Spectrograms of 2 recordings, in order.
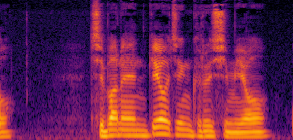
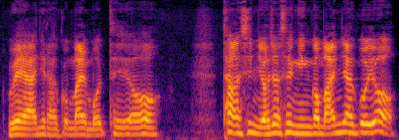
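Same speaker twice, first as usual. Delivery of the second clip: higher, pressing accusation; accusing wife; 6 semitones higher than usual. Acted. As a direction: demand the truth about the affair. Wife confronting affair. (남편의 외도를 따지는 아내의 높은 목소리)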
